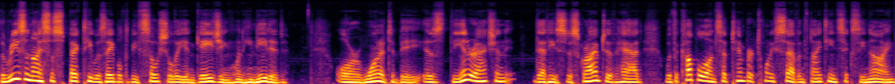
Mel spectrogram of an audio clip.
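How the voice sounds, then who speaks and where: A man speaks at a moderate pace with lively intonation and a fairly high pitch, his tone dark, mellow and somewhat breathy. The sound is dry and close with no echo against a quiet background. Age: 60s. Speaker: psychologist and author. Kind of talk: reading aloud from own book. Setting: webcam video at home.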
